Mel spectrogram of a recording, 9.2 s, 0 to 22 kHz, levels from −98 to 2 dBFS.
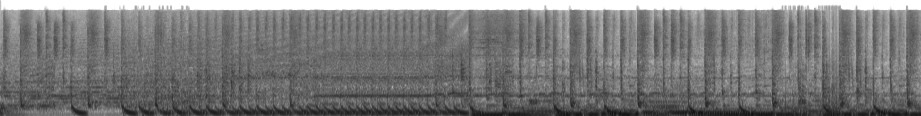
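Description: From 1.19 to 1.87 s there is a burst of processor overload crackle: the processor fell behind and missed a run of short buffer deadlines, each leaving a brief hole of silence with hard edges. The result is a gritty, irregular tearing over the sound. The gaps are tiny, which fits buffers of about 5 ms, and the burst points to something like fifteen of them. Nothing audible is repeated, which is what separates it from a stutter.

From 3.45 to 4.23 s come repeated frames. One block of about 157 ms plays five extra times in a row, so the same fragment recurs at a steady, even rate. The repeats add about 0.78 s to the audio. Unlike crackle, the same recognisable piece comes back each time.

From 7.82 to 8.41 s the processor overload crackle returns, denser this time. The gritty dropouts are packed more tightly, which points to roughly thirty missed buffers. It stops cleanly once the load passes.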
